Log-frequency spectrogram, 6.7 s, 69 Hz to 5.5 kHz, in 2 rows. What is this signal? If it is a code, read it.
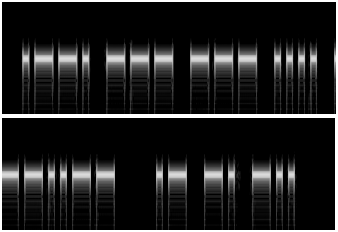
Morse code, heard as a keyed tone, about 20 wpm, 600 Hz. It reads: POOH, AND
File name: cw-books / winnie-the-pooh / winnie-20wpm-page-0034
